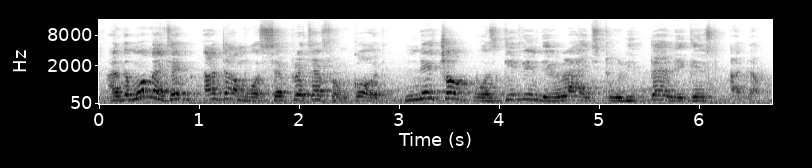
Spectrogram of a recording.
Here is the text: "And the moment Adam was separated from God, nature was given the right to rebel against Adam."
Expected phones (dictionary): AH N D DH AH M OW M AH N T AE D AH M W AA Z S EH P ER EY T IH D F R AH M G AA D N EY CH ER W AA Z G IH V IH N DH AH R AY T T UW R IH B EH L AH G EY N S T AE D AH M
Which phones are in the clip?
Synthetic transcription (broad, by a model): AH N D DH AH M OW M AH N T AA D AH M W AA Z S EH P ER EY T IH D F R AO M G AA D N EY CH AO W AA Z G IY V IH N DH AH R AY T T UW R IH B EH L AH G EY N S T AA D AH M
